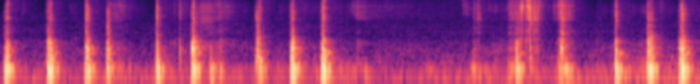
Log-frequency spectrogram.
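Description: Kinetic-sand butter slime squeezed and poked by hand for ASMR, giving sharp clicks and pops at irregular intervals. They come about two a second, stop for about two seconds midway, then come quicker near the end.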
